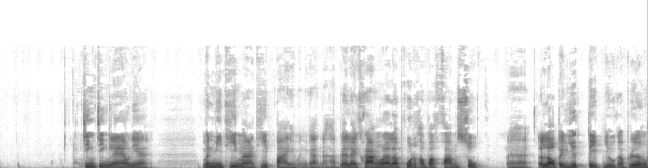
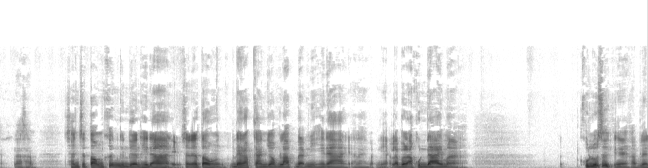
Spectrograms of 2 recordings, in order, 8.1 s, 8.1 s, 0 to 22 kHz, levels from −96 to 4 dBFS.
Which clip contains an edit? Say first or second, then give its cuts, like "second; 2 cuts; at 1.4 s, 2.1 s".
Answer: first; 2 cuts; at 4.0 s, 6.7 s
